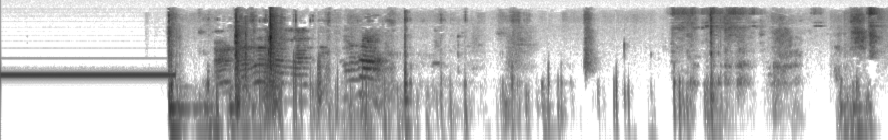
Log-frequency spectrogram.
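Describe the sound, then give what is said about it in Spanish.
A seismic alert warning sounds as a steady, unbroken high-pitched tone for just over a second, then stops abruptly. Several people start talking right after it. “Está sonando la alerta sísmica.”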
